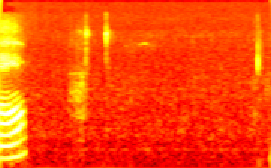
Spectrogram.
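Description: A woman's voice finishing a spoken name, then near silence broken by a faint short sound and a small click just under a second in.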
